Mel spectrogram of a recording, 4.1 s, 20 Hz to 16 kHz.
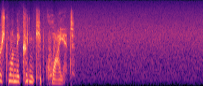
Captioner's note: SILENCE — 3 sec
